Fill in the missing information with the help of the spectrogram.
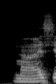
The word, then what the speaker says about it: Mize: Plus, the Miz, Mize, what's the official pronunciation? – I believe it's Mize. – Mize, yep.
